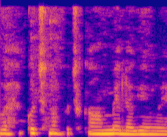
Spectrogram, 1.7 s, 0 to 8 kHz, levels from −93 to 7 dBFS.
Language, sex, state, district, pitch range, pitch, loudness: Hindi, female, Uttar Pradesh, Muzaffarnagar, 205-235 Hz, 215 Hz, -13 LUFS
